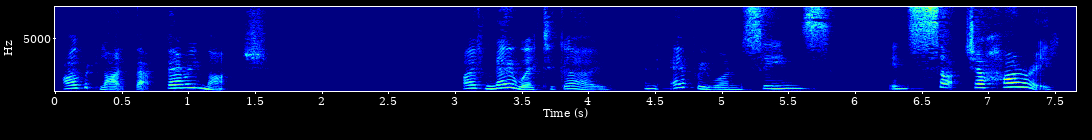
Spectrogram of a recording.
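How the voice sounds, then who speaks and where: A woman's voice: sits high, very animated, slow pace, a little mellow, breathy edge, voice pushed up, heavily acted. A woman voicing a small, polite, earnest bear in a children's story read aloud.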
